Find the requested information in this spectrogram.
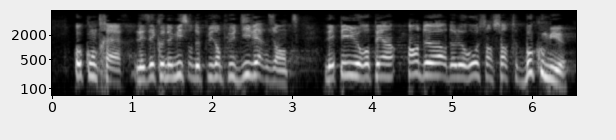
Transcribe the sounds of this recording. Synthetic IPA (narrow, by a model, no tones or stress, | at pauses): okɔ̃t̪χɛːʁlezekɔnɔmisɔ̃d̪əplyzɑ̃plyd̪ivɛʁʒɑ̃t̪lepeiøʁɔpeɛ̃ɑ̃d̪əɔʁd̪əløʁosɑ̃sɔʁt̪bokumjø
